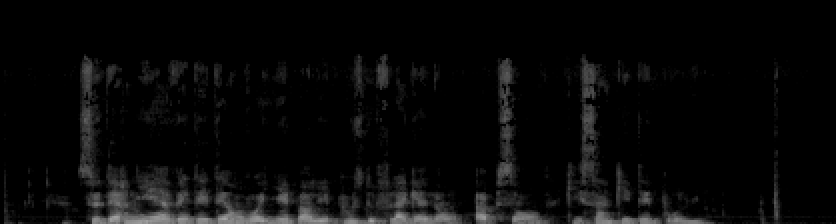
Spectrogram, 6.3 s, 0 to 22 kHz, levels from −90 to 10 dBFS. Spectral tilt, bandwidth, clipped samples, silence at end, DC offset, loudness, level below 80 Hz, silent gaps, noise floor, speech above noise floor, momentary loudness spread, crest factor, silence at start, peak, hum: -5.5 dB/octave; 16.5 kHz; under 0.1%; 0.45 s; under 0.1%; -38 LUFS; -86 dBFS; none; -69 dBFS; 32 dB; 14 LU; 18 dB; 0.45 s; -20 dBFS; none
